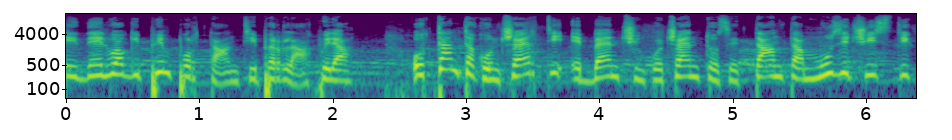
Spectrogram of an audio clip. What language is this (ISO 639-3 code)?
ita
